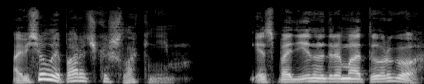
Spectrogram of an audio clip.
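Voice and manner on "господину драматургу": joking. A narrator's reading. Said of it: "шутливо кланялись они".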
